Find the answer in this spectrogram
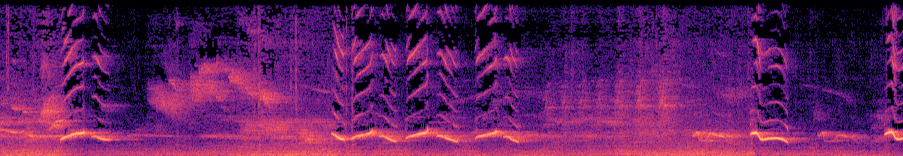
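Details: Masked laughingthrush lure recording: a series of rich whistled notes, each dipping then rising, repeated about once a second in bursts with quiet gaps between, plus faint high chirps.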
